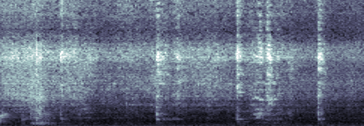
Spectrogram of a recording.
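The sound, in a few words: potatoes frying in oil being stirred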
